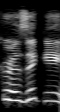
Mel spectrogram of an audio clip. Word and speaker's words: Rosicky: not sticky no wait it rhymes with so sticky so Rosicky is so sticky welcome really happy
